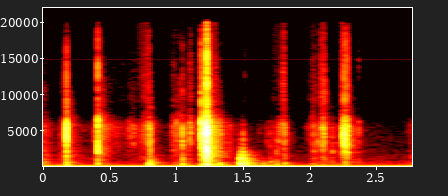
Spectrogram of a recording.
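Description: Tarot cards being shuffled and drawn, a run of soft papery riffles and slaps with sharper snaps, close by and fairly quiet, no talking.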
